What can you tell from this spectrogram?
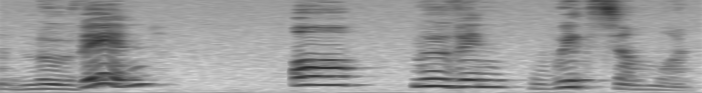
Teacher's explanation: Number 9, to move in with someone. So notice how the stress is on the preposition in.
